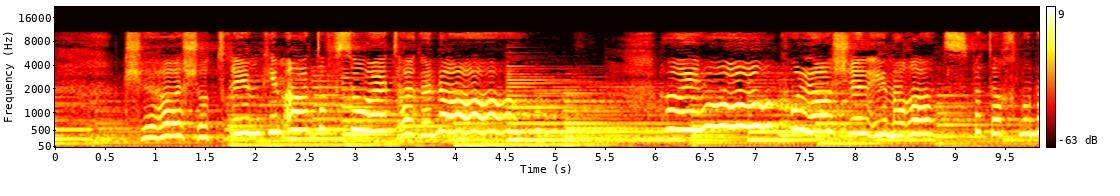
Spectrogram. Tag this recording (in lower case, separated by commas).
child singing, lullaby, male singing, music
